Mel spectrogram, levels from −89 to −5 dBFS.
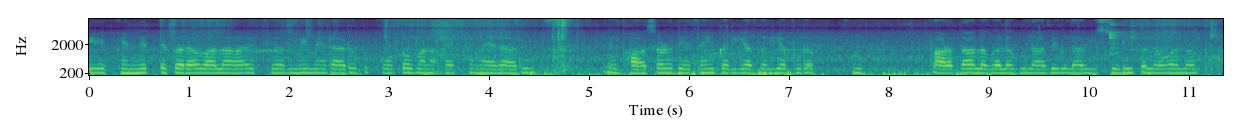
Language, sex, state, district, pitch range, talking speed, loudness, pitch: Hindi, female, Uttar Pradesh, Varanasi, 200-215 Hz, 140 wpm, -24 LUFS, 210 Hz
